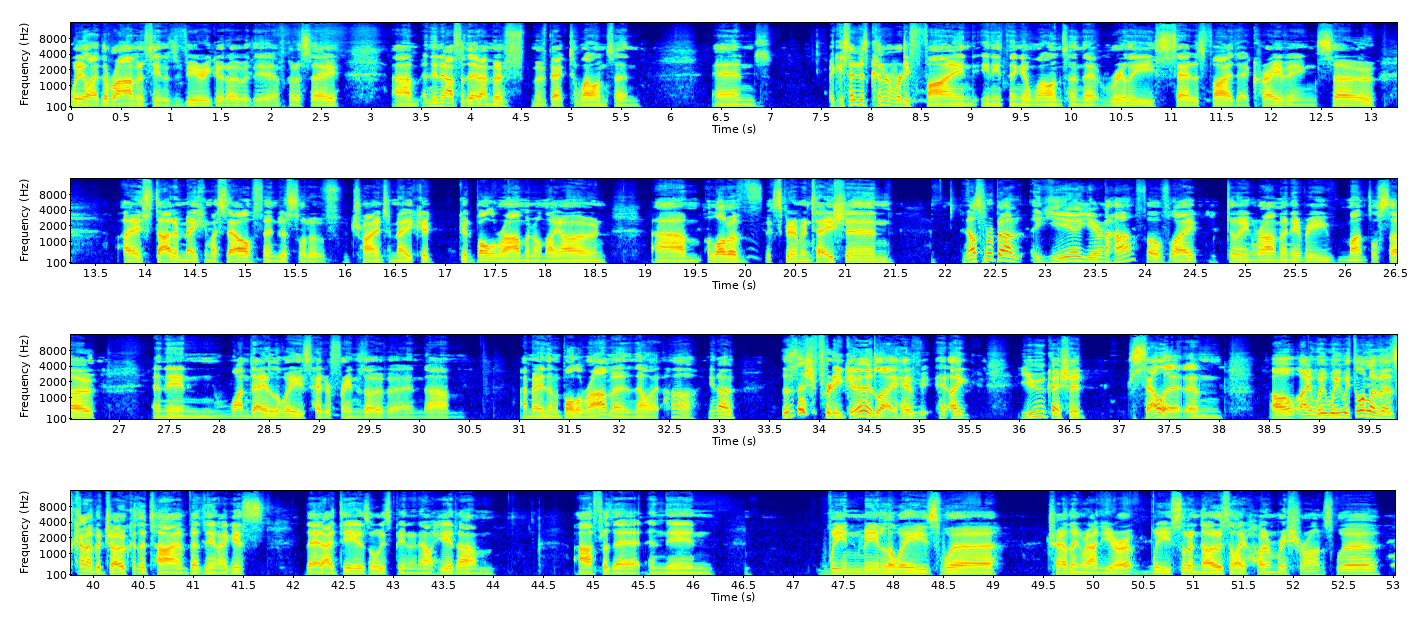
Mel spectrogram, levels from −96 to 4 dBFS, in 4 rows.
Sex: male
